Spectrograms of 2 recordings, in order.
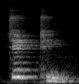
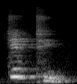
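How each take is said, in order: Both takes have the same delivery.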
